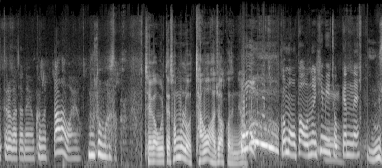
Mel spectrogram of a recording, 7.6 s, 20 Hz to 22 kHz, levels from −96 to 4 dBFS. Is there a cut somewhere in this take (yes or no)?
yes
